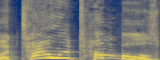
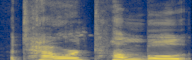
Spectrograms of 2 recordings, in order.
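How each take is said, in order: First: It is said in a wild, crazy character voice. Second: It is said in a plain, normal voice. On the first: The speaker calls it right. "My crazy voice" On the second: The speaker calls it wrong. "I didn't get it"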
